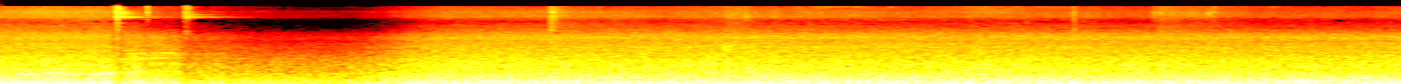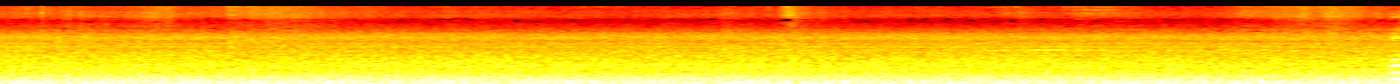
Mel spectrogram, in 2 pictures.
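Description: Steady low rumbling background noise that drops away sharply for about a second near the start, then comes back and holds, with a few faint clicks.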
